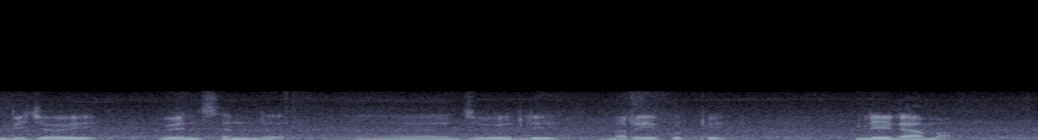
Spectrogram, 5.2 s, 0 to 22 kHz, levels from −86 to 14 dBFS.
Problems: constant background noise, low volume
